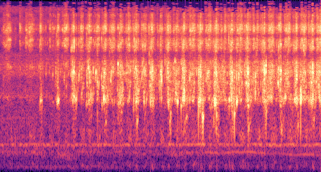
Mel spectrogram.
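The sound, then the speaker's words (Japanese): Bamboo whisk frothing matcha tea, moved vertically back and forth in the bowl: a quick, steady rhythm of soft, wet swishing strokes, faint and continuous throughout. “馴染んできましたら、茶筅を縦に動かして泡を立てていき、”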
